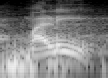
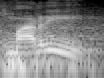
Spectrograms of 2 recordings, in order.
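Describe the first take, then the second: First: The middle consonant is an L sound. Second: The middle consonant is an R sound. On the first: "Cina mana ada ar kan?" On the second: "Dia tak boleh sebut mari"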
